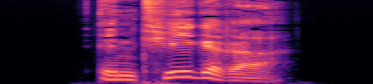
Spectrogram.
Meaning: inflection of integer: 1. strong/mixed nominative masculine singular 2. strong genitive/dative feminine singular 3. strong genitive plural
- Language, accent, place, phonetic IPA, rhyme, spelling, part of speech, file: German, Germany, Berlin, [ɪnˈteːɡəʁɐ], -eːɡəʁɐ, integerer, adjective, De-integerer.ogg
